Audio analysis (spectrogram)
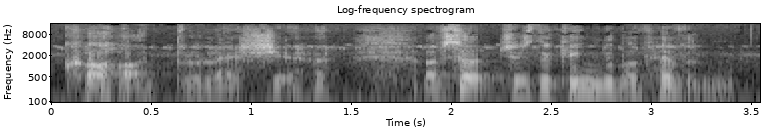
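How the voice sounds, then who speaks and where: An actor playing a devout, kindly preacher in a radio drama, with a folksy, earnest manner. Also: male voice, low voice, wildly swooping pitch, unhurried, slight background noise, heavily acted. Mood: genial, devout. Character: devout, kindly visiting preacher, grown man.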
